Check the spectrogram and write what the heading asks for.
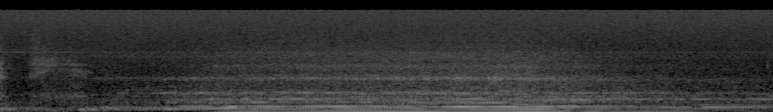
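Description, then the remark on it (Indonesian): A motorcycle engine rumbles past outside, its deep drone rising after a couple of seconds, holding steady and loud, then easing off as it moves away near the end. “Maaf ada suara motor.”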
